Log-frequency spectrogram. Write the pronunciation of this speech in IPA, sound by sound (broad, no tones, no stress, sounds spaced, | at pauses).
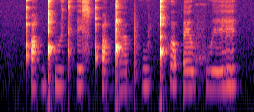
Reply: qʼ ʌ ǃʼ ɯ tʰ e s qʼ o ɡ͡ǃ a pʰ u ǃʰ ʌ ʔ ɛ xʷ e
